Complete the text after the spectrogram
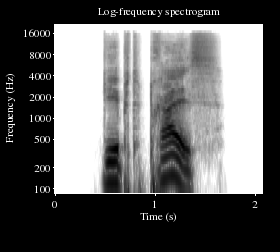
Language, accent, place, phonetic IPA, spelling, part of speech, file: German, Germany, Berlin, [ˌɡeːpt ˈpʁaɪ̯s], gebt preis, verb, De-gebt preis.ogg
- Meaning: inflection of preisgeben: 1. second-person plural present 2. plural imperative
